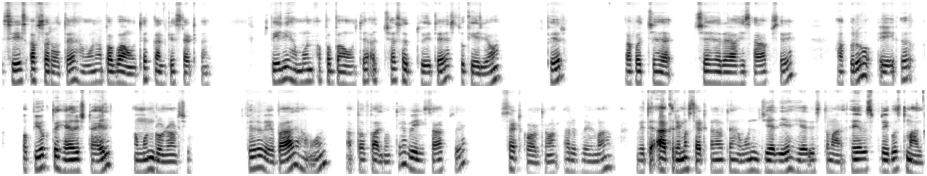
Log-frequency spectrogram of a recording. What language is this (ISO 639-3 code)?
gbm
